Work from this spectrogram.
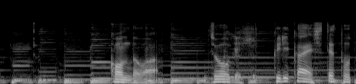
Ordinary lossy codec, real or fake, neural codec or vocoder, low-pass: none; fake; codec, 16 kHz, 4 kbps, X-Codec, HuBERT features, trained on balanced general audio; 7.2 kHz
